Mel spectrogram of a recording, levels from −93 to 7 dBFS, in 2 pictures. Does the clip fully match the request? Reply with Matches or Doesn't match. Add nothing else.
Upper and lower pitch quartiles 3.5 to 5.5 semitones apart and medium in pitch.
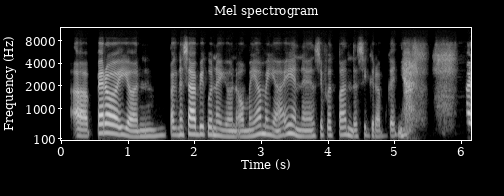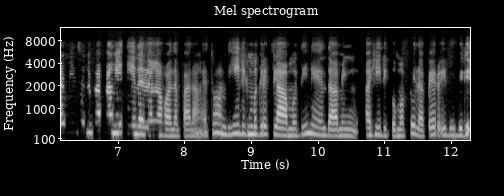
Doesn't match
